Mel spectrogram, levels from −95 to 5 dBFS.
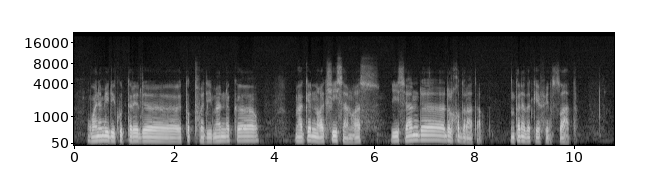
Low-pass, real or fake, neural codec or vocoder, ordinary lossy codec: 19.8 kHz; fake; vocoder, 48 kHz, 128 mel bands, Vocos; none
